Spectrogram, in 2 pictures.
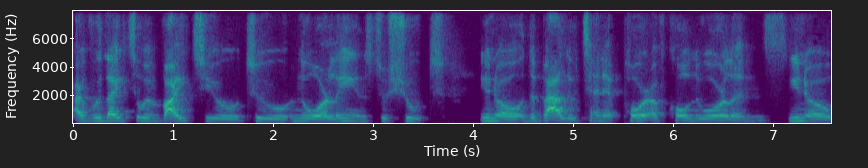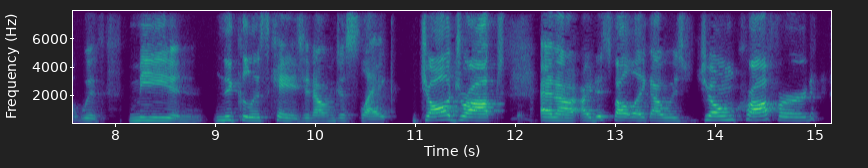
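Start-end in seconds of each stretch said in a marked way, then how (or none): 0.0-9.9 English spoken with a put-on German accent. Recounting a director's phone call to the speaker, in Charles Winkler's German accent. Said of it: "he called me in his German accent and he's like".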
